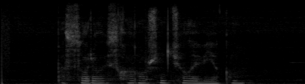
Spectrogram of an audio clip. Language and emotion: Russian, sad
